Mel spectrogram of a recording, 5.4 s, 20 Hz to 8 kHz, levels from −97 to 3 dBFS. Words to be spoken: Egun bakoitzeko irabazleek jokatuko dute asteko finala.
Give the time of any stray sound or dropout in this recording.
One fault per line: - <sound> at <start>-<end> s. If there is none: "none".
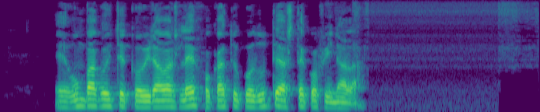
none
